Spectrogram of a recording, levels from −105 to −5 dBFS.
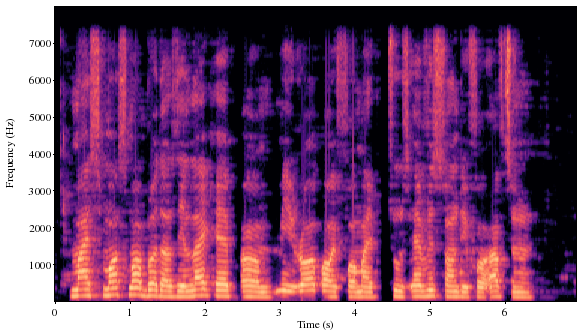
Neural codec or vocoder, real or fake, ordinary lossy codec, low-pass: none; real; none; 7.2 kHz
